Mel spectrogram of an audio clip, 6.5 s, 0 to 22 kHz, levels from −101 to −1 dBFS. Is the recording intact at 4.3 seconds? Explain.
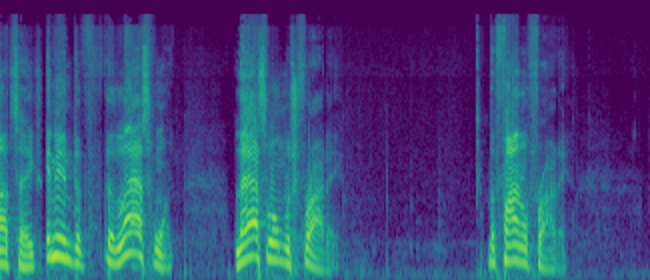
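Yes, the speech at 4.3 seconds is intact, with no dropout, click, distortion or other fault at that moment.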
